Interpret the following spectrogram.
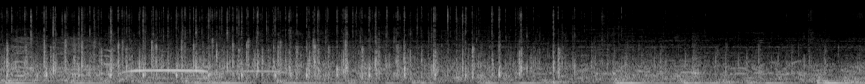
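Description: Irregular knocks and steps close to a handheld recorder, with wind rumble on the microphone that comes and goes, over outdoor crowd sound. A single clear held note sounds about a second in for under a second, with a fainter one just after.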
